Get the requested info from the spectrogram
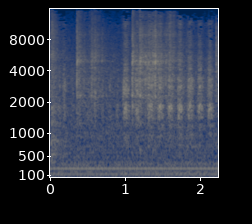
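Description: Light metallic clicks from a Heritage Rough Rider .22 single-action revolver's action being worked while unloaded: a couple of clicks, then a quick run of about nine a second from about a second in. The gun's cylinder hand has been broken off, so the action cannot turn the cylinder.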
